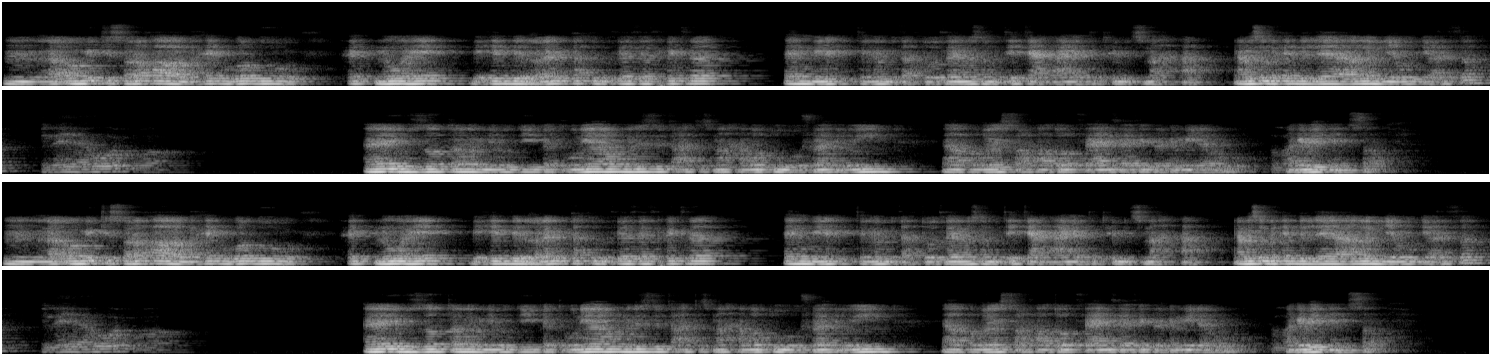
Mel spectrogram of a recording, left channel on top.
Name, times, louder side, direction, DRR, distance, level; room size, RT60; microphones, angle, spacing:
voice 1, 0.0-2.9 3.4-4.4 4.7-7.1 7.8-12.0 12.3-14.8 18.5-23.8 24.3-27.3 27.7-28.7, equal, 40° right, -5 dB, 0.8 m, -20 dB
voice 2, 15.3-16.5 27.6-27.8 28.7-28.9, left 1 dB, 30° left, -9 dB, 0.6 m, -34 dB
2.4 x 2.4 x 2.8 m, 1.0 s
head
